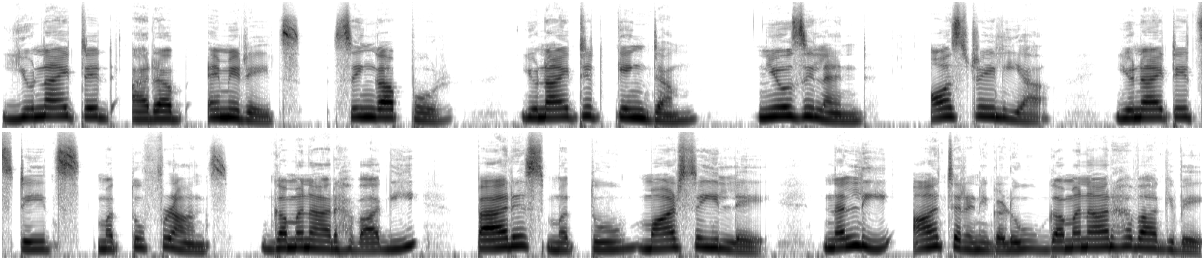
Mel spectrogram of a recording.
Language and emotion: Kannada, neutral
